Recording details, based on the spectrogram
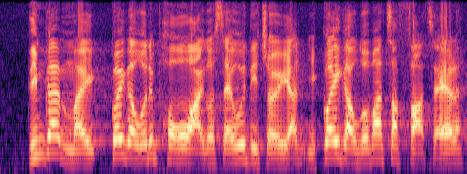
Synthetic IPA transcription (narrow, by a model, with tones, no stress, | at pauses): t̪iː˨˥mkaː˨˥jm̩˨˩hɐ˨jkwɐ˥jkɐ˧wkɔː˨˧t̪iː˥pʰɔː˧waː˨jkɔː˧sɛː˨˧˥wu˨˥jt̪iː˧t̚t͡ʃɵ˨ɥjɐ̰˨˩njiː˨˩kwɐ˥jkɐ˧wkɔː˨˥paː˥nt͡sɐ˥t̚faː˧t̚t͡sɛː˨˥lɛː˥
